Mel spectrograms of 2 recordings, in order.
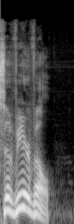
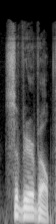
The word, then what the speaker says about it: Sevierville: Yeah, there is some discussion about how you pronounce that, even among people who live in eastern Tennessee, but it seems like the consensus is it's Sevierville, like severe weather, Sevierville.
